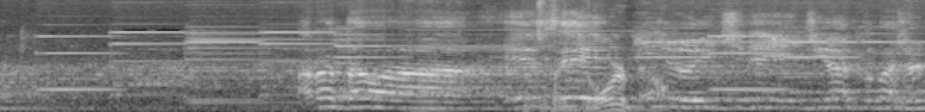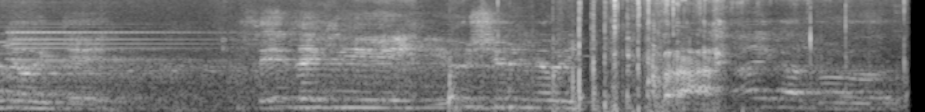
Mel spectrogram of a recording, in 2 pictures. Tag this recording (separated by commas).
Speech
